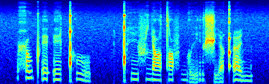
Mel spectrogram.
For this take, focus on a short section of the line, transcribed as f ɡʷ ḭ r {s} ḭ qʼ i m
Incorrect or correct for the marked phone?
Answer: incorrect: ʃ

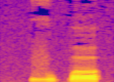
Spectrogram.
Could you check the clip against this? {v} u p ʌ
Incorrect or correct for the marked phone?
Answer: correct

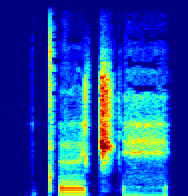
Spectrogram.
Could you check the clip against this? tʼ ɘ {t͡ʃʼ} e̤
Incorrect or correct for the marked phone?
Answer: correct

